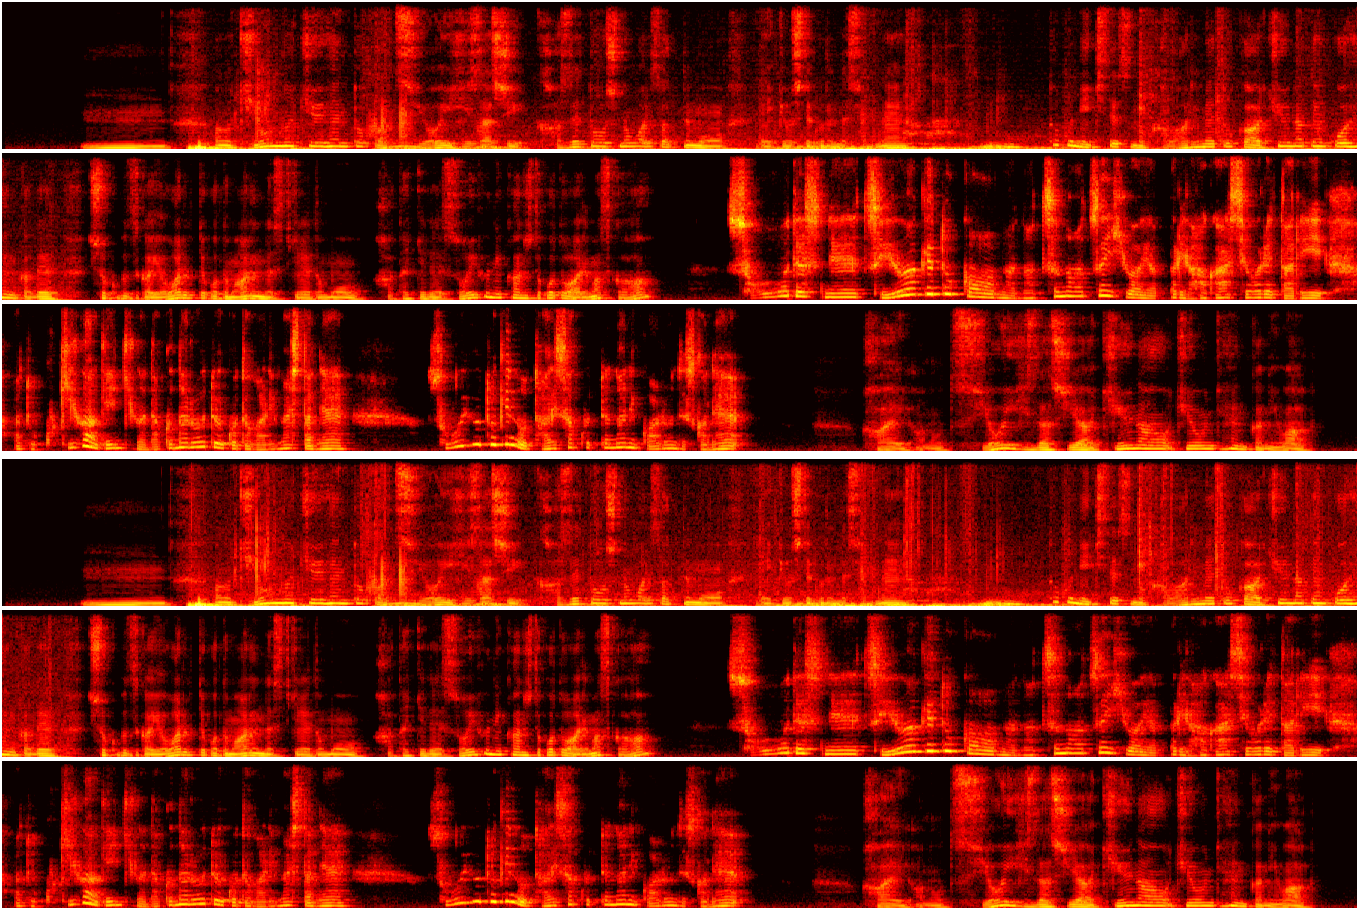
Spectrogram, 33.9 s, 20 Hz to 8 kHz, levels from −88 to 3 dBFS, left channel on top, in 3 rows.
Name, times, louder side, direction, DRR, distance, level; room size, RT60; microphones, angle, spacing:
voice 1, 0.7-7.6 8.7-16.7 29.8-33.5, equal, 10° right, 4 dB, 1.1 m, -28 dB
sound 1, 1.5-4.4 4.6-11.9, right 1 dB, 70° right, 1.2 m, -28 dB
voice 2, 7.5-7.9 8.3-8.4 17.3-28.7, left 3 dB, 35° left, 5 dB, 1.0 m, -27 dB
8.8 x 7.6 x 3.2 m, 0.25 s
head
